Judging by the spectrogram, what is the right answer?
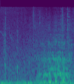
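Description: A horse in a video game neighs loudly over steady clip-clopping hooves, close and continuous for the whole stretch with no voices.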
